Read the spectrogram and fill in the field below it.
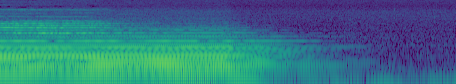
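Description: An organ holds a sustained chord that dies away in an echoing room.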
